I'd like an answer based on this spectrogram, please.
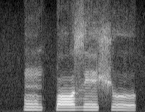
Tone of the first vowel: low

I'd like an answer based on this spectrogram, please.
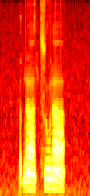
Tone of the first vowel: low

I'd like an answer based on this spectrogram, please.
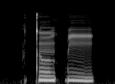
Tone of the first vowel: low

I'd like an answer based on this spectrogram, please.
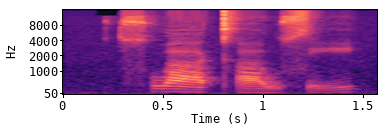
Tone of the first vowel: falling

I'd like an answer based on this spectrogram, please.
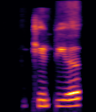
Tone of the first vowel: low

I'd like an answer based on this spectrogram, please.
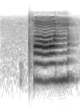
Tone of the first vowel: high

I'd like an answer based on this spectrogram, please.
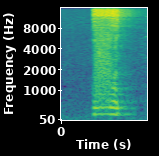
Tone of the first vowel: low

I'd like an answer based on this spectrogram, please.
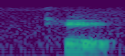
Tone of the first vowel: falling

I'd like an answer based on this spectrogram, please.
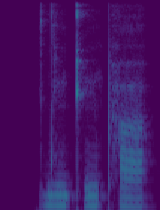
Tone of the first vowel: high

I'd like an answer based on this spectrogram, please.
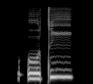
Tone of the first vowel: low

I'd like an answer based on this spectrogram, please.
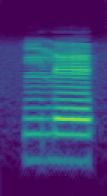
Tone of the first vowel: high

